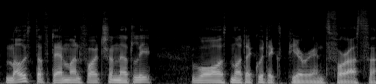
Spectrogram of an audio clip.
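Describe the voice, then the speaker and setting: A middle-aged man from Austria talks through his background in a podcast chat. His voice sits very low and the sound is dry and close. He speaks in a measured, halting way, pausing to find his words. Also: darkish tone, no echo. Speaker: co-owner of a real estate firm.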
